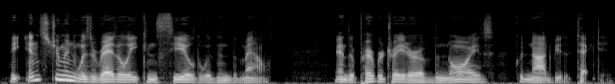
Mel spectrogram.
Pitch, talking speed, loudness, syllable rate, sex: 110 Hz, 175 wpm, -19 LUFS, 6.0 syllables/s, male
